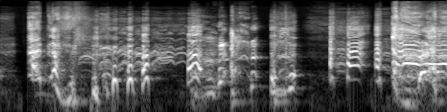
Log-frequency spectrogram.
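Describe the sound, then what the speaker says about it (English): Someone who is sick laughs and coughs in rough bursts, the coughs breaking up the laughter, close and fairly loud. "every time I laugh, I fucking cough, bro. I'm sick."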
